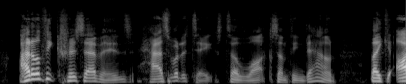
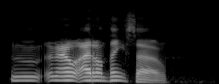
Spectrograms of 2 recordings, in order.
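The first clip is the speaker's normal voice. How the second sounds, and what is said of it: Imitates another person's voice. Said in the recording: “do a good Chris Evans impression... Dead ball's accurate.”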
